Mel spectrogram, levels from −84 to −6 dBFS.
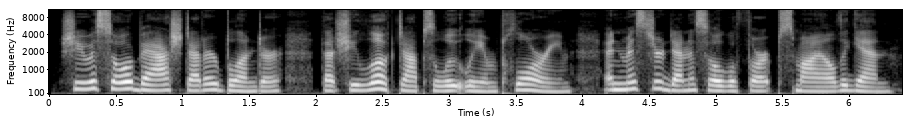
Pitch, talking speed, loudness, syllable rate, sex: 205 Hz, 170 wpm, -18 LUFS, 5.9 syllables/s, female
